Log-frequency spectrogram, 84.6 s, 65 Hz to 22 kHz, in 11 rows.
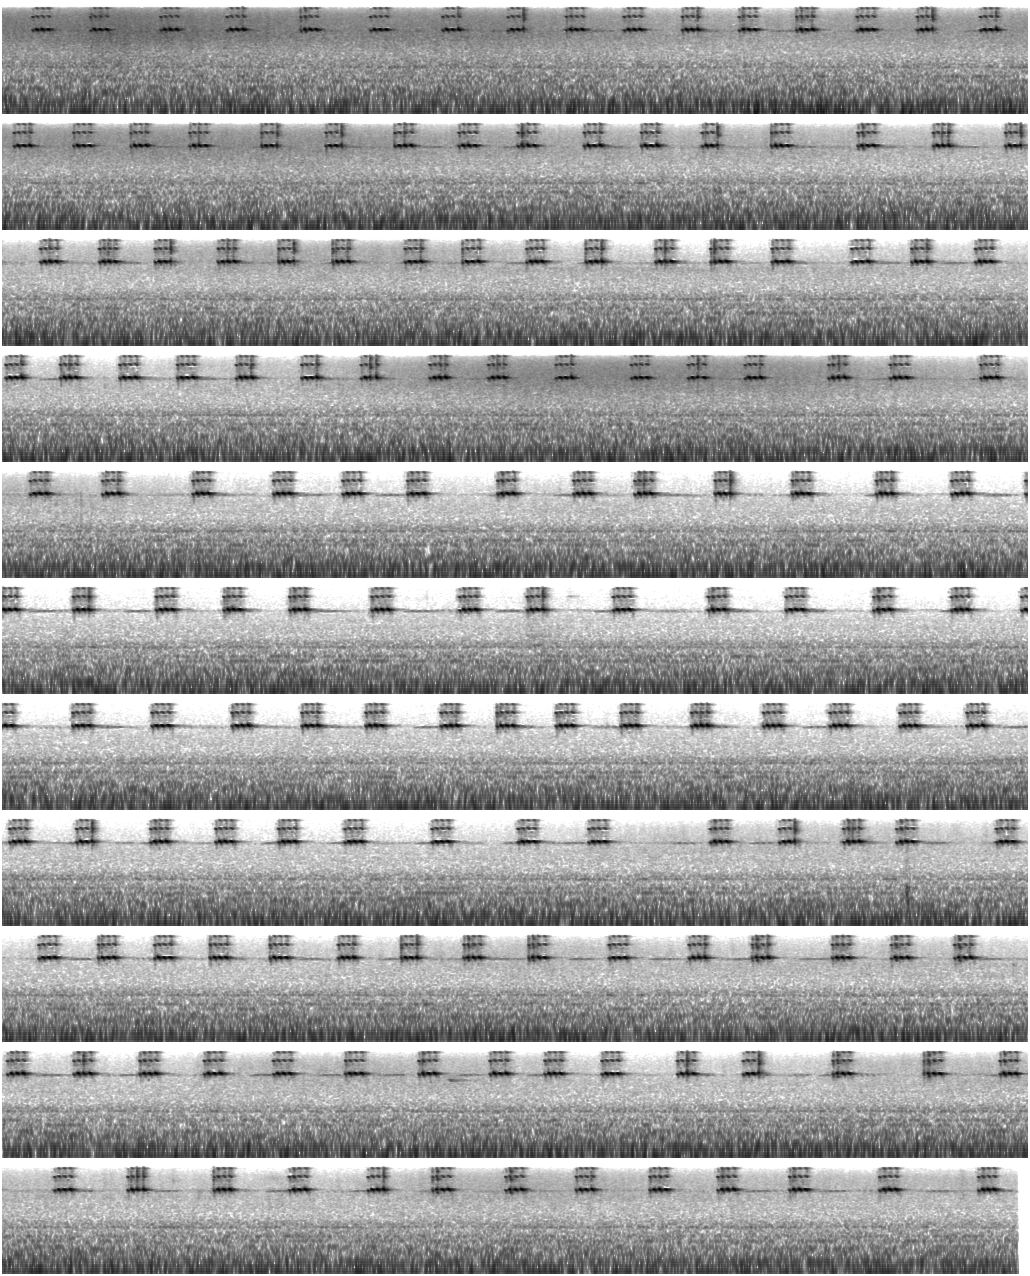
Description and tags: JunePM CricketAndAspens
A real stereo recording of a cricket chirping behind my house, with some noise of aspen leaves in the wind, distant air conditioners, etc. I just used a Zoom H4n with its built-in mics (no special mics, mic-pre's, or converters). While not a *great* recording, as such, it is fine for studying a rather odd cricket chirp that is occasionally clicky or raspy sounding. It could also be looped for ambient background, but the single soloist cricket might not fit that purpose very well. I suggest it is best for anyone just curious about cricket noises, but people always come up with lots of other uses, so you decide.
field, long, night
